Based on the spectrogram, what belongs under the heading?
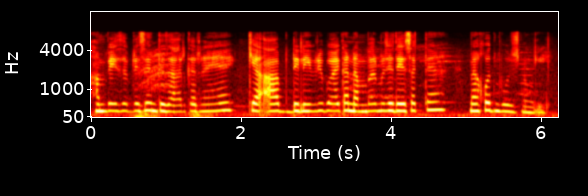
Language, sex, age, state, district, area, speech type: Urdu, female, 18-30, Delhi, East Delhi, urban, spontaneous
